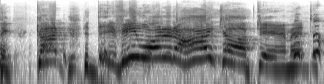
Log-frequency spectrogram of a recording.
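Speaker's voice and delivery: laughing mock anger, high. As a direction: imitate her rant while laughing. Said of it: "I got a little angry at you there".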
